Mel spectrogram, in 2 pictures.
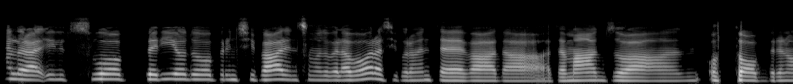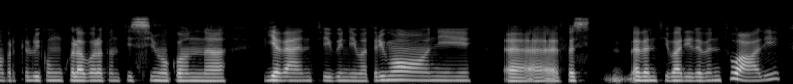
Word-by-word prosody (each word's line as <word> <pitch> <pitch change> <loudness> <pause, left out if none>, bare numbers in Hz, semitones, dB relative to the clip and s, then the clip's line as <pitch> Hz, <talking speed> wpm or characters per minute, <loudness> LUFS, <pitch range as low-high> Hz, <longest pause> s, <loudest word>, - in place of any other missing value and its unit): Allora 230 -5 +3
il 225 +2 -8
suo 240 +2 -1 0.2
periodo 235 -1 0
principale 220 +1 0
insomma 205 0 -3
dove 200 0 -4
lavora 220 +6 +2
sicuramente 190 -2 -1
va 175 0 +1
da 165 -1 -2
da 170 -1 -2
maggio 180 0 +1
a, 170 -1 0
mhmm, 180 +1 -15
ottobre, 180 -2 +1
no. 180 0 -5
Perché 185 0 -10
lui 185 0 0
comunque 180 0 -4
lavora 180 0 +4
tantissimo 175 0 -3
con 170 -1 +1 0.4
gli 185 +2 +2
eventi, 180 -1 +2
quindi 175 -1 -5
matrimoni, 190 0 0 0.3
ehm, 85 - +2
fest 180 -1 -1 0.4
eventi 185 0 +3
vari 180 -1 +3
ed 175 - -6
eventuali. 190 +3 0
185 Hz, 125 wpm, -24 LUFS, 175-205 Hz, 0.4 s, lavora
